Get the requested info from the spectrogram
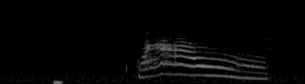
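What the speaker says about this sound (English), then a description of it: "Negative meow." A cat in the video game Kentucky Route Zero gives a single drawn-out meow that falls in pitch, preceded by a soft low thump and a faint click, in a quiet setting.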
